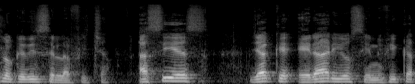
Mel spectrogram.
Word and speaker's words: aes: Erario, la palabra erario, procede del latín aerarius, que significa monedas de cobre, por la raíz aes, o as digamos ya pronunciado así.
